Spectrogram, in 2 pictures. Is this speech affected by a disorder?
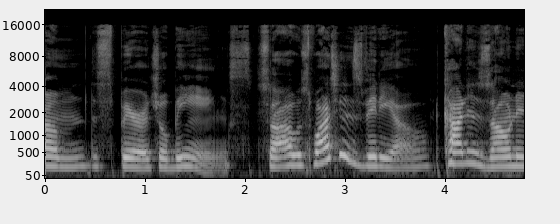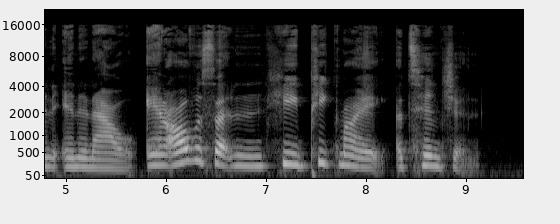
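No.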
